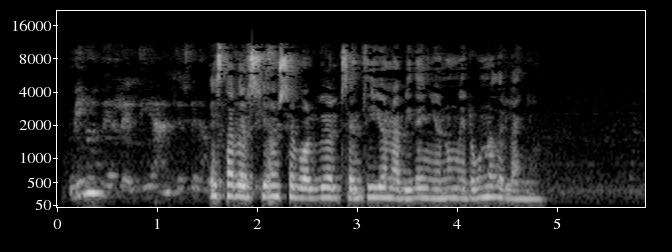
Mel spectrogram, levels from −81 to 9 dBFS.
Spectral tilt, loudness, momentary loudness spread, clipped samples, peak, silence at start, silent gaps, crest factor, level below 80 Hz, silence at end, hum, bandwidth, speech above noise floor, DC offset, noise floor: -3.5 dB/octave; -17 LUFS; 20 LU; under 0.1%; 0 dBFS; 0.1 s; none; 20 dB; -62 dBFS; 1.05 s; none; 11.5 kHz; 38 dB; under 0.1%; -55 dBFS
